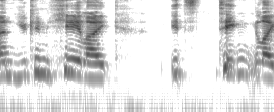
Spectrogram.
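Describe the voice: Speaking slowly, a woman uses a medium pitch, a fairly bright tone and fairly even intonation.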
